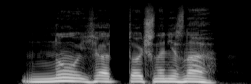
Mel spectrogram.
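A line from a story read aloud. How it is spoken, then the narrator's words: Weary. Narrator (Russian): устало проговорил Джон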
